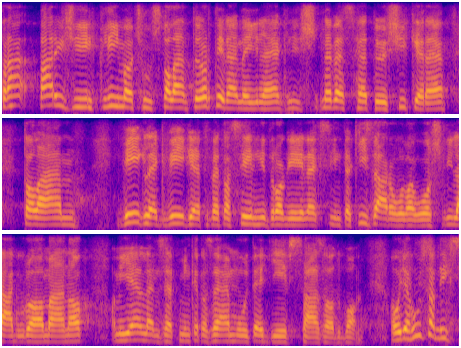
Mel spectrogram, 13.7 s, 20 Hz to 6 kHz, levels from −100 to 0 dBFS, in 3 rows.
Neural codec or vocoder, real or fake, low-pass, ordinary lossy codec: codec, 16 kHz, 4 kbps, FunCodec, trained on Chinese and English, 50 frames a second; fake; 5.4 kHz; Opus, 16 kbps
